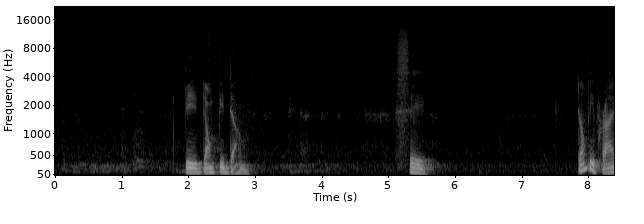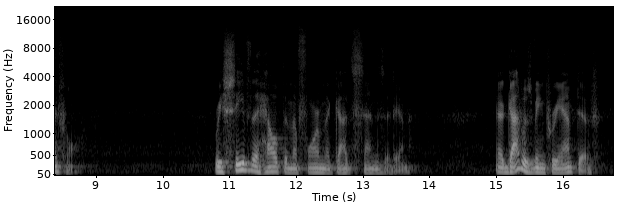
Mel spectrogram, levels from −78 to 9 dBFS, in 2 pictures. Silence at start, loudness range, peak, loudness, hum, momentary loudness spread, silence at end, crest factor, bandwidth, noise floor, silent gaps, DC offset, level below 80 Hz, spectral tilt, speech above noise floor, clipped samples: 0.55 s; 8 LU; -12 dBFS; -34 LUFS; none; 18 LU; 0.25 s; 24 dB; 18 kHz; -66 dBFS; none; under 0.1%; -66 dBFS; -7 dB/octave; 34 dB; under 0.1%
